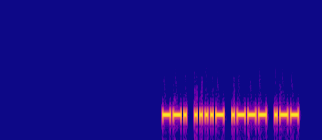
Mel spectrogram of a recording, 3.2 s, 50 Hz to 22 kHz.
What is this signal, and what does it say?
Morse code, heard as a keyed tone, about 46 wpm, 700 Hz. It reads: G4JW
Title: DXCC-100 Call Signs - 4 Characters - 45wpm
